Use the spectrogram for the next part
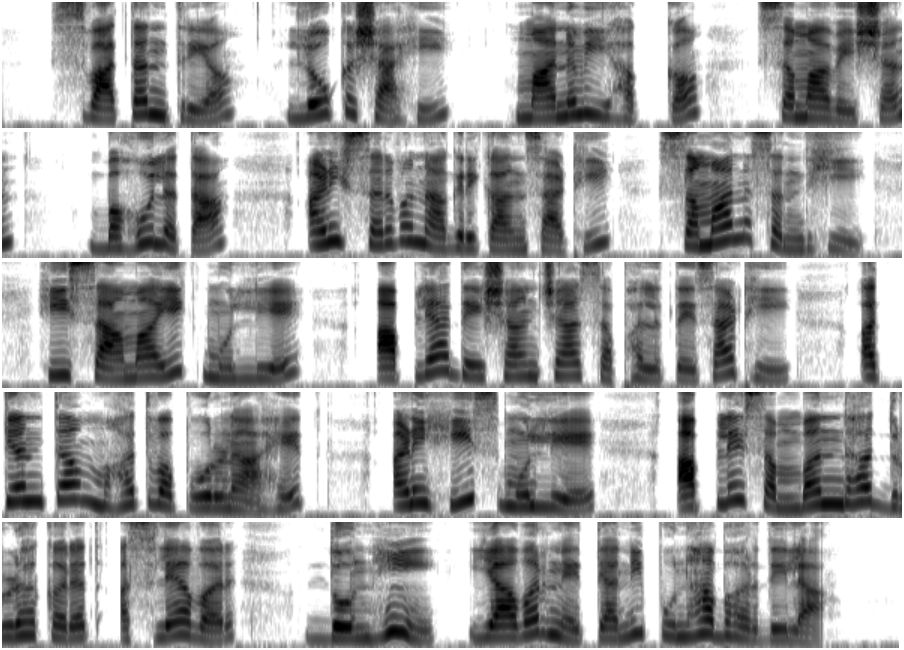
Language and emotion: Marathi, neutral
